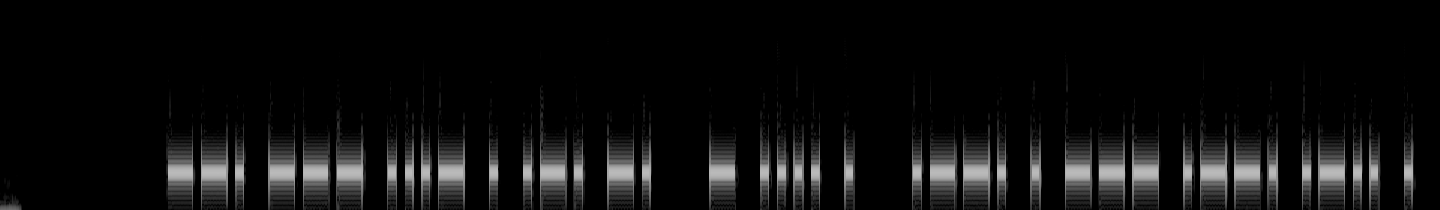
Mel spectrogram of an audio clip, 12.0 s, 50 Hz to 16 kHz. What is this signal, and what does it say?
Morse code, heard as a keyed tone, about 17 wpm, 700 Hz. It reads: GOVERN THE PEOPLE
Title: Sentences from Top 1000 Words - Review Part 2 - 17wpm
